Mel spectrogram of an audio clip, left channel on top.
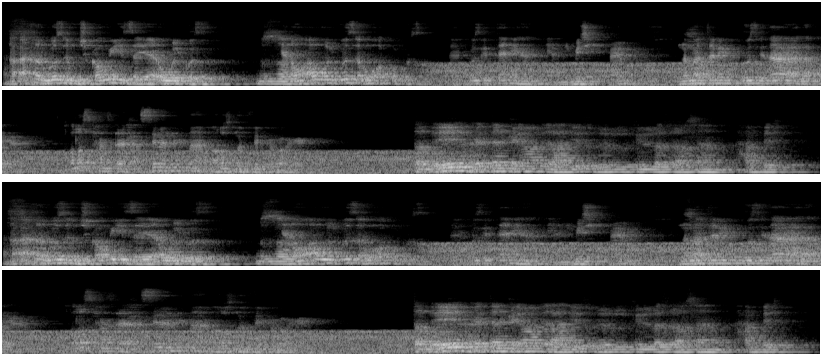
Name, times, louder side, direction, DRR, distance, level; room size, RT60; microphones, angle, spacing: voice 1, 0.1-2.0 2.8-4.2 4.5-6.3 6.7-8.4 8.9-11.2, left 1 dB, 60° left, 1 dB, 0.5 m, -23 dB
voice 2, 2.5-2.9 6.9-7.0 12.3-15.9, equal, 60° right, -6 dB, 0.8 m, -22 dB
sound 1, 4.0-12.9, right 1 dB, 30° right, 0.8 m, -31 dB
2.4 x 2.2 x 3.0 m, 1.1 s
head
